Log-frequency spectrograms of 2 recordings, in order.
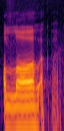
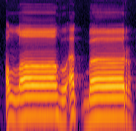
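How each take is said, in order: First: The last syllable of Akbar is kept short. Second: The last syllable of Akbar is drawn out long. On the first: The speaker calls it right. "Jadi biasa saja" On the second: The speaker calls it wrong. "keliru. Karena barnya tidak panjang"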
